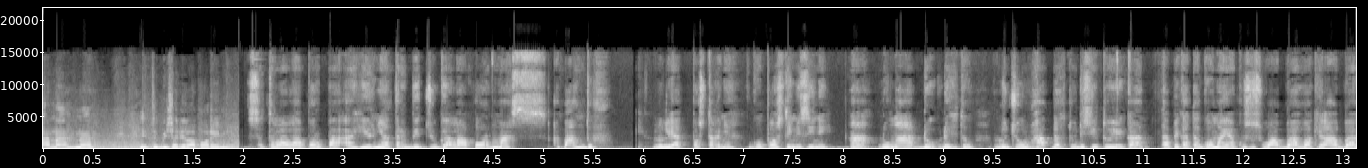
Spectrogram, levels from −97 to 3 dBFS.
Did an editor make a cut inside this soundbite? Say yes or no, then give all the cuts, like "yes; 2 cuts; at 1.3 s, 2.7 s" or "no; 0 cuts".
yes; 1 cut; at 2.0 s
